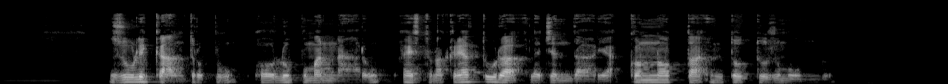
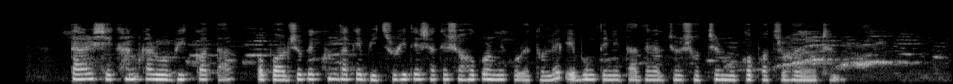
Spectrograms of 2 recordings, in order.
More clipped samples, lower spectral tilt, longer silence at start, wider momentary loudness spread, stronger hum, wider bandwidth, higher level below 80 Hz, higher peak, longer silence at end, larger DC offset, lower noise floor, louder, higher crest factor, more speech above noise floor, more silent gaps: neither; second, -4 dB/octave vs -6 dB/octave; first, 1.1 s vs 0.7 s; about the same, 11 LU vs 10 LU; neither; first, 11.5 kHz vs 7.4 kHz; about the same, -60 dBFS vs -60 dBFS; about the same, -2 dBFS vs -4 dBFS; first, 1.2 s vs 0.1 s; neither; first, -90 dBFS vs -40 dBFS; second, -27 LUFS vs -21 LUFS; first, 26 dB vs 18 dB; first, 63 dB vs 20 dB; neither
